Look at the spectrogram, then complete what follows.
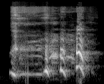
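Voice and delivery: loud, high-pitched laugh. Real, not acted. Laughing at her own phone-call act, high laugh.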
